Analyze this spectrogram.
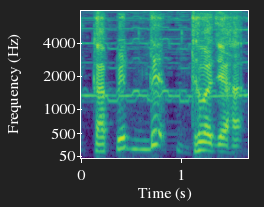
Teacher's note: రెండు అక్షరాలు అయినప్పుడు ఒకటి అల్ప ప్రాణం మొదటిది, రెండవది మాత్రమే మహాప్రాణంగా ఉంటుంది. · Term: ద్విత్వం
